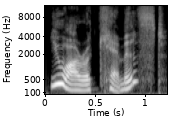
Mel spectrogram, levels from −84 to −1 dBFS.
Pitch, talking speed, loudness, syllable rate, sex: 235 Hz, 195 wpm, -16 LUFS, 5.3 syllables/s, female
